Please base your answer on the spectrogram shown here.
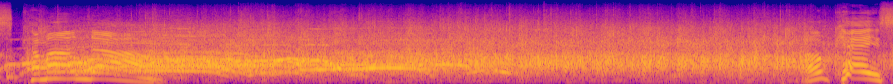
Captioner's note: audience clapping and cheering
